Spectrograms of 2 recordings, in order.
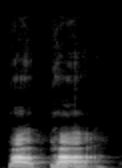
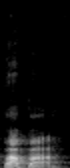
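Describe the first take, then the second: First: "papa" with the last A stressed; Spanish stress. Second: "papa" with stress on the first syllable; English-style "papa", last A left unstressed; English pronunciation. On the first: Showing how Spanish says dad, "papa" stressed on the last A. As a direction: land firmly on the final A of "papa". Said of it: "In Spanish it's papa". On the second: Showing what Spanish is not, "papa" stressed up front. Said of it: "in Spanish it's not papa". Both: Shown as a demonstration.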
